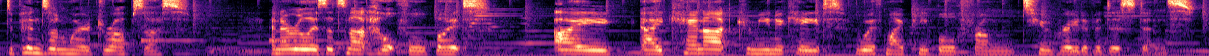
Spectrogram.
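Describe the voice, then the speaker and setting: A woman game master voicing a guarded, weary man who speaks in measured, formal phrases, in a tabletop game. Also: mid-range voice, fairly even intonation, faint music behind, natural voice. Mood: guarded, uneasy. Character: guarded, weary man, impatient refugee leader with a wife.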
